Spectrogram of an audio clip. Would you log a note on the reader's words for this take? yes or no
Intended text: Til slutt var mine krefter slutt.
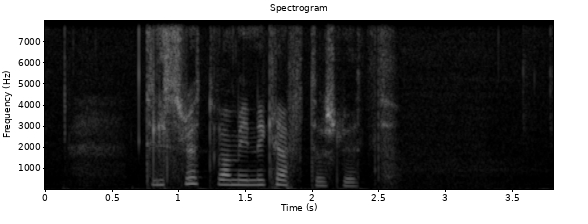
no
